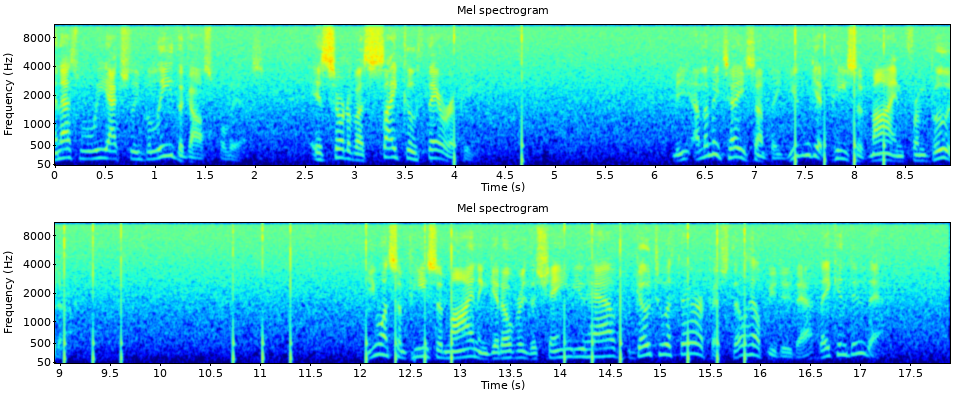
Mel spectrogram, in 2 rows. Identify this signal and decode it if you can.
Tap code, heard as knocks on a wall, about 4 knocks a second, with speech in English. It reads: A SON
